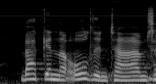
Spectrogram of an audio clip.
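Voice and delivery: ordinary talk, nothing marked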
